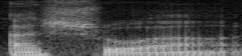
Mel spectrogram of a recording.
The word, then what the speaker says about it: axoa: basse k 69 points ça s'écrit axoa mais ça se prononce AOA et donc ce qui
